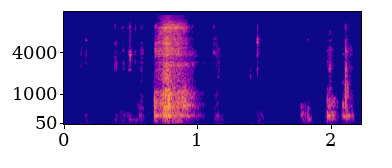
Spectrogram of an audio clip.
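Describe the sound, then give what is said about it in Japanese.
A person slurping ramen noodles at night makes one loud, breathy slurp, with faint clicks and small chewing sounds scattered before and after it. “夜中にさ、ラーメン吸ってる人の音聞くスペース。”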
